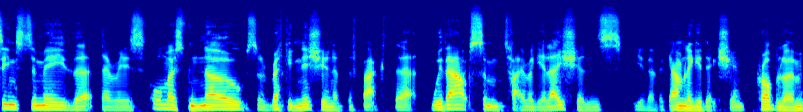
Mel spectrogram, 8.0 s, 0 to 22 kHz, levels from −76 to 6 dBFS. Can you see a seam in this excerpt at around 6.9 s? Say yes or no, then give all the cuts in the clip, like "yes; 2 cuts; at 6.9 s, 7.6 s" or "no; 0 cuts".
no; 1 cut; at 1.0 s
